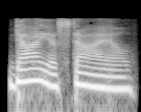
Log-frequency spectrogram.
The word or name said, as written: diastyle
